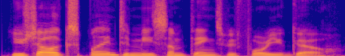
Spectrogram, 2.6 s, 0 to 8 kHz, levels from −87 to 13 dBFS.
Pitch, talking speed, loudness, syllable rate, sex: 145 Hz, 230 wpm, -17 LUFS, 5.3 syllables/s, male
